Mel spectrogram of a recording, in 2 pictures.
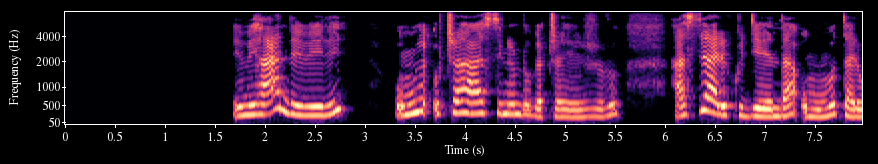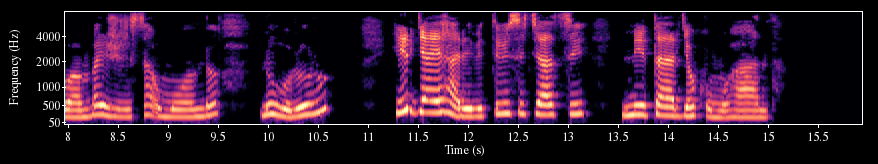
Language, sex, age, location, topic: Kinyarwanda, female, 25-35, Kigali, government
